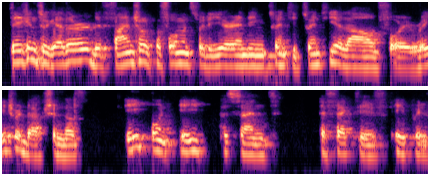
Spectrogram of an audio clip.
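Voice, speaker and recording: A man's voice: medium pitch, gravelly, a little mellow, rough recording. Man giving formal testimony. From Switzerland. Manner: measured, reading scripted remarks. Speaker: corporate chief executive testifying. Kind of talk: formal prepared statement. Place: legislative committee room.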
